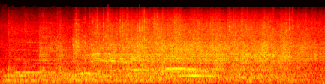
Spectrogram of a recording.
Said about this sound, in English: So you hear people booing uh, throughout her short speech. They uh, actually um, did like the tomahawk chop in the audience, and people were making, you know, like Native American warrior sounds and ridiculing her.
